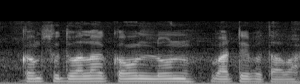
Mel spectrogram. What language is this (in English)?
Bhojpuri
